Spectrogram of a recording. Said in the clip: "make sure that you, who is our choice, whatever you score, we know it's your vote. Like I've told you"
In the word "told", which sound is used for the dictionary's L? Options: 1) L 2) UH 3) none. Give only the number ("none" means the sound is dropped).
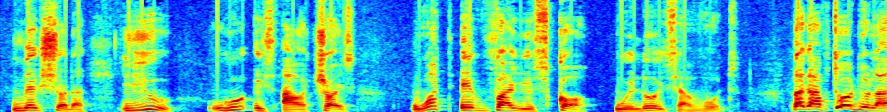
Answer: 1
